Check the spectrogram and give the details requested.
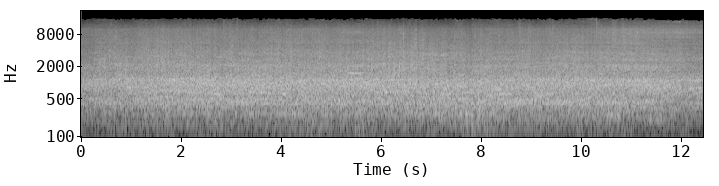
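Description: Express train's passenger coaches rushing past at speed: a loud, steady rush of wheel-on-rail noise with rattling over the rail joints.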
